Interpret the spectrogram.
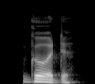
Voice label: "good", English

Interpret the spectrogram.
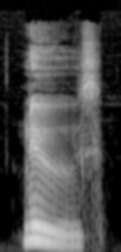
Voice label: "news", English

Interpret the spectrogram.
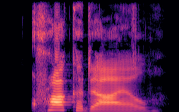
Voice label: "crocodile", English

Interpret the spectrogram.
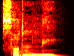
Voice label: "suddenly", English

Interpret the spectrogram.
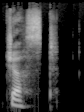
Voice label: "just", English

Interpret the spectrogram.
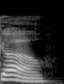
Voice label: "girl", English

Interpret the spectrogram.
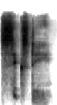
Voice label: "sixty", English

